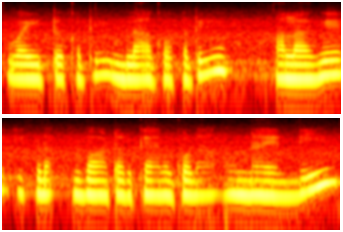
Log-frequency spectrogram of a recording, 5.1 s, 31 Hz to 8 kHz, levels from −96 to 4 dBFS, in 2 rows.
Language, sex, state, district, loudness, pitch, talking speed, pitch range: Telugu, female, Andhra Pradesh, Annamaya, -16 LUFS, 185 Hz, 120 wpm, 180-195 Hz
